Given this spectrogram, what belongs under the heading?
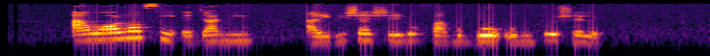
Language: Yoruba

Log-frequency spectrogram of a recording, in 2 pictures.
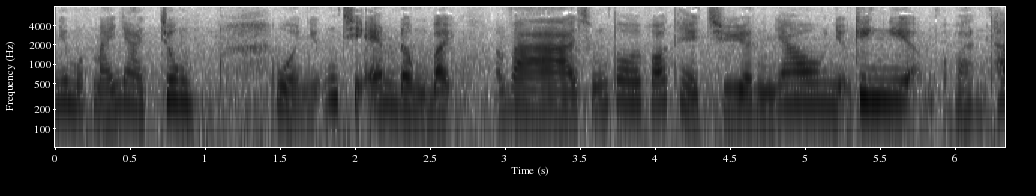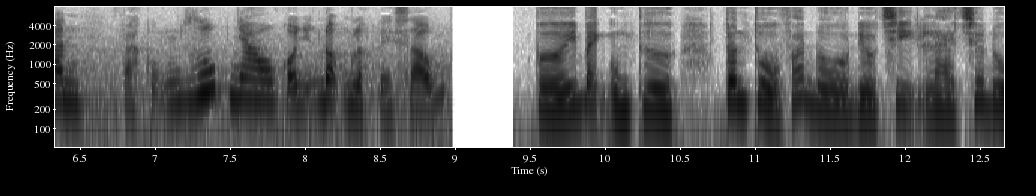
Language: Vietnamese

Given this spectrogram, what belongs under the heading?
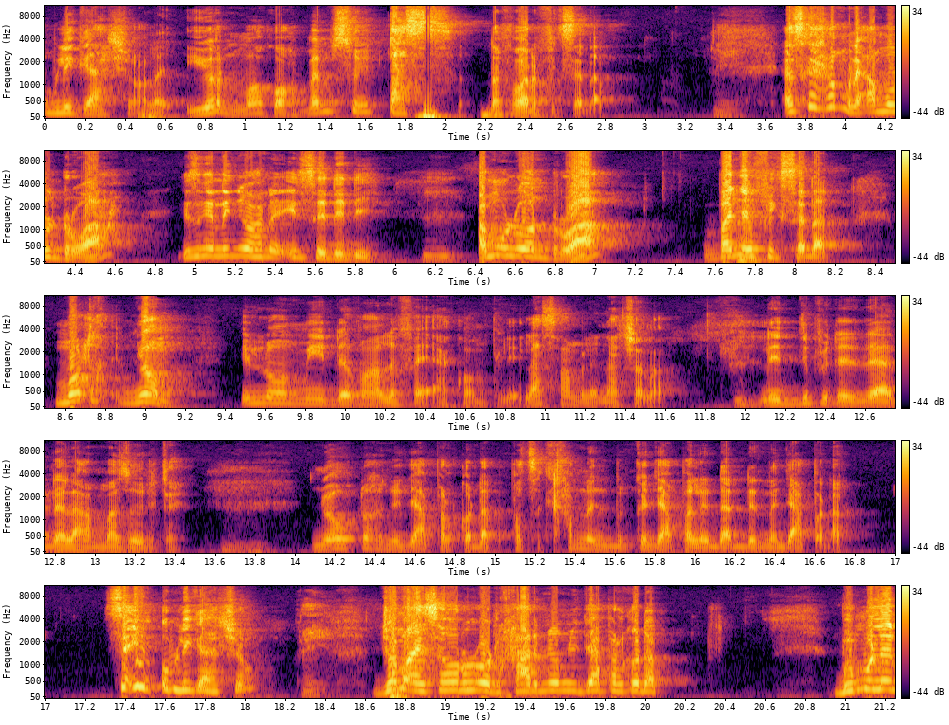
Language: French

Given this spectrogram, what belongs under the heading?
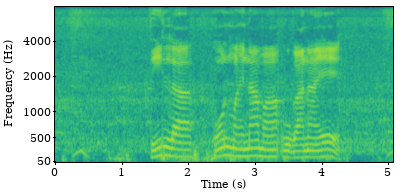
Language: Chhattisgarhi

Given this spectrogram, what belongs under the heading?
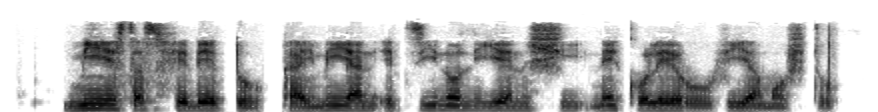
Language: Esperanto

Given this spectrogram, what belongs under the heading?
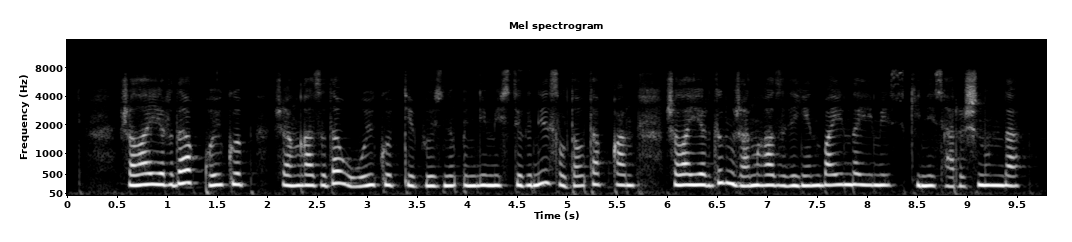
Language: Kazakh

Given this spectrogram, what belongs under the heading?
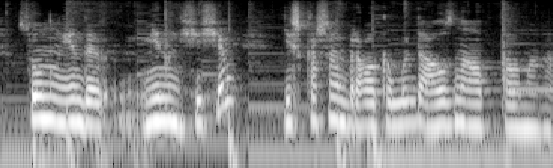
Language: Kazakh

